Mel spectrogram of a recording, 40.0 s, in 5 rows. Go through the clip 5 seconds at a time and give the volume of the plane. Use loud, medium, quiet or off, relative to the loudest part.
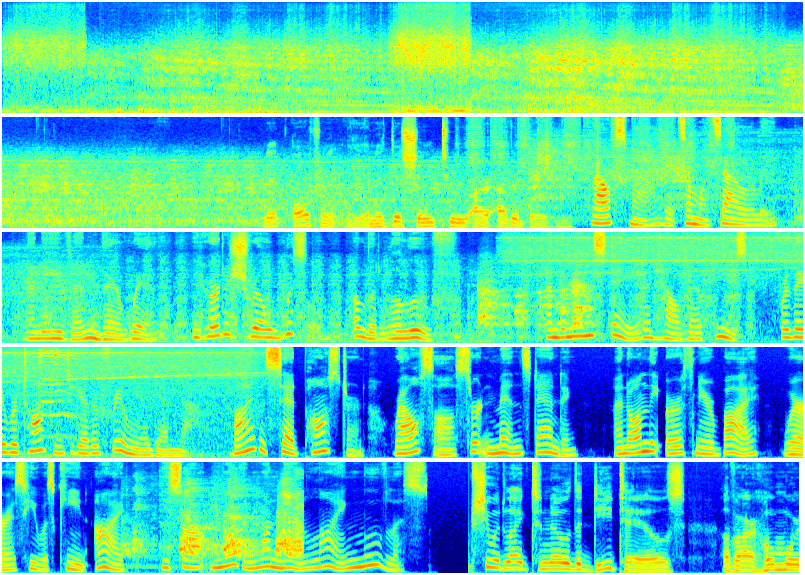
loud, loud, medium, quiet, quiet, quiet, off, off.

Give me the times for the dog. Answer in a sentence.
The dog can be heard from 0.8 to 2.9 s, from 20.8 to 21.9 s and from 33.2 to 35.1 s.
